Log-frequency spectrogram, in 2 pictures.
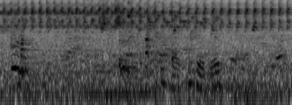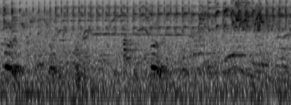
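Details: Female lovebird, a fighter, delivering long 'ngunci' song with short breaks: high, fast, buzzy chatter that swells and fades, over soft music and low chirps.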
